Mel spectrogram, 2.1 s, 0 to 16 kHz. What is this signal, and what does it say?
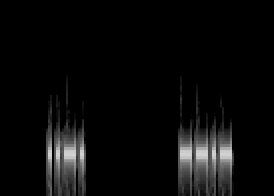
Morse code, heard as a keyed tone, about 40 wpm, spaced as for 11 wpm, 700 Hz. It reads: FQ
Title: USA Call Signs - 4 Characters - 8x Character Spacing - 40wpm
